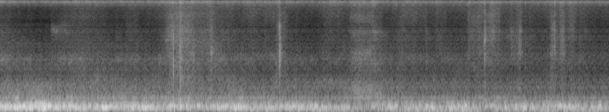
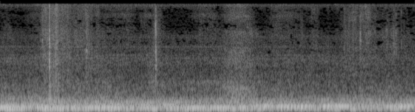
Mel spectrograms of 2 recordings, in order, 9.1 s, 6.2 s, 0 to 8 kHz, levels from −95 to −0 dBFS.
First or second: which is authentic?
second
